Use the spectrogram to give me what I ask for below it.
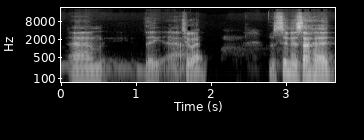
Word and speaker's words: Intuit: But as soon as they sold to, how do you pronounce it? Intuitive. Intuit.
